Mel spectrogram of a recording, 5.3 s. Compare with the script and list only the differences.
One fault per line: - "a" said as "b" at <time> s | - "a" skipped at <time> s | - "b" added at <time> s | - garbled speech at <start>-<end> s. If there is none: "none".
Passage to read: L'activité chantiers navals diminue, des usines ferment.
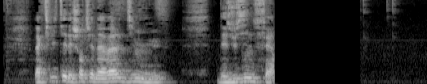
- "des" added at 0.8 s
